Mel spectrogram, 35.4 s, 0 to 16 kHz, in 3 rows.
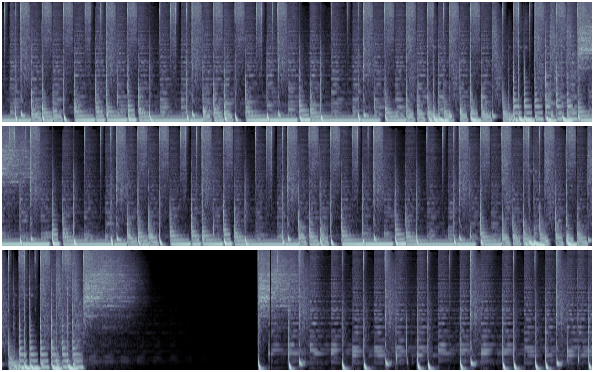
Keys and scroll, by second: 18.2 ctrl+t, 32.0 ctrl+=.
